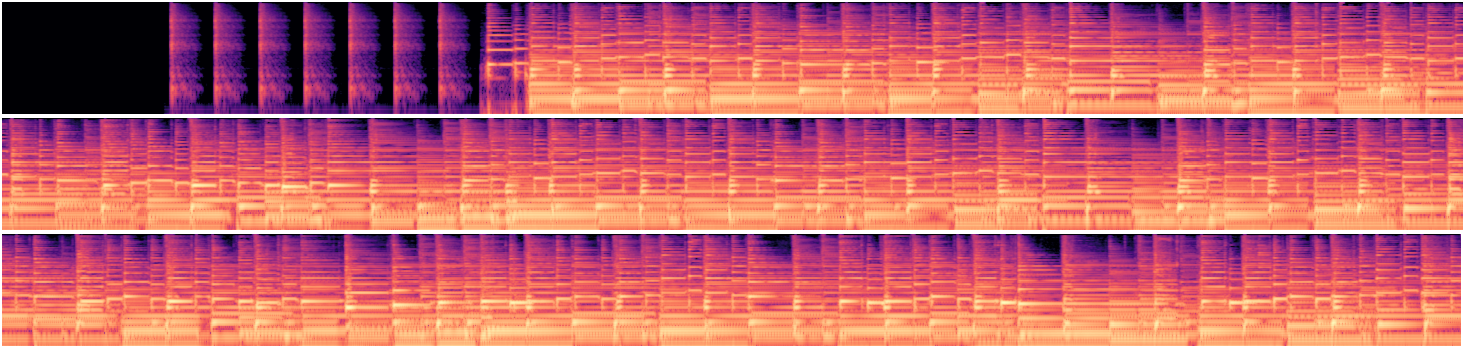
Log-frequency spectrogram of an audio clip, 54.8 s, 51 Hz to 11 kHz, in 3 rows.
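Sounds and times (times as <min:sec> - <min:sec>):
slow mandolin: 0:06.0 - 0:54.7.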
